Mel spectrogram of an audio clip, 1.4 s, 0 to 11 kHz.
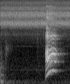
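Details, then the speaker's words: Returned Snowpeak M25 PCP air rifle: thin steady high hiss of pressurised air escaping, an air leak; to be repaired by replacing transfer port seals. "bah c'est une fuite bon ben non ça sera pas une vidéo de présentation ça va être une vidéo de recherche de fuite"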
